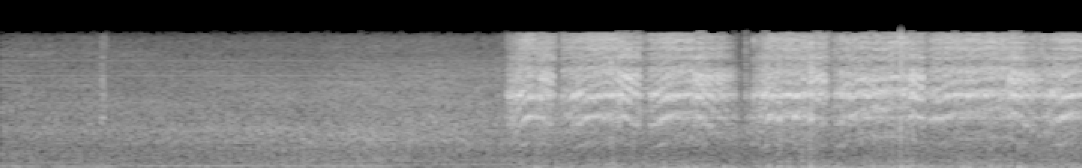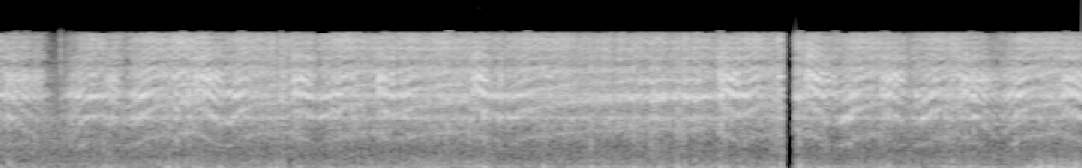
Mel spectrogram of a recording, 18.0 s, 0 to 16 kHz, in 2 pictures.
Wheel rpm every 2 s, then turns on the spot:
0, 20, 110, 130, 100, 160, 180, 180, 120.
none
